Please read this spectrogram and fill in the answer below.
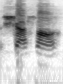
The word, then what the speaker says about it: Chiasson: So Sha, S-H-A, right? And then Song, Chiasson.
